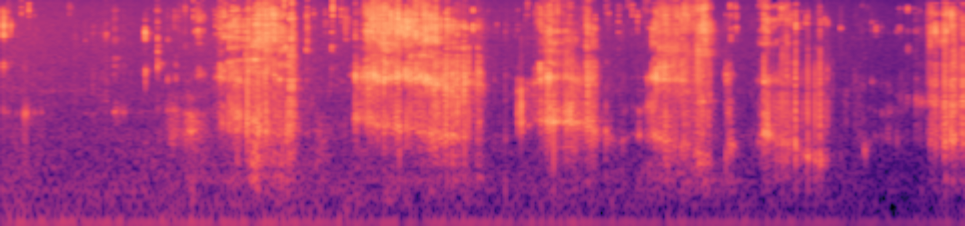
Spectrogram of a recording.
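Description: A young woman crunches a crisp cucumber slice close to a microphone.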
